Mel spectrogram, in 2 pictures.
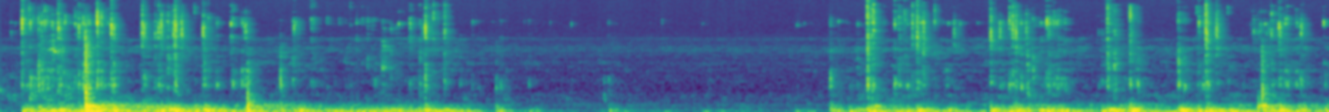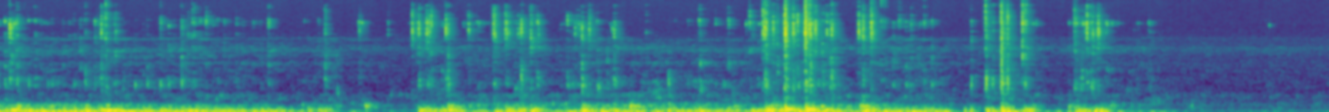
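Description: Typing on a computer keyboard: runs of rapid key clicks with a low knock under them. The typing pauses for about three seconds some five seconds in, breaks briefly around seventeen seconds, and stops about two seconds before the end.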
